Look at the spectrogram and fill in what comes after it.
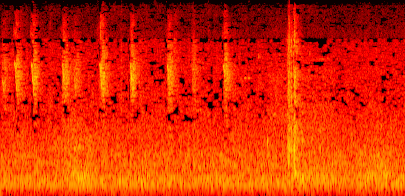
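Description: A bird calling in short, high chirps, roughly two a second, with a louder, sharper click about four seconds in.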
